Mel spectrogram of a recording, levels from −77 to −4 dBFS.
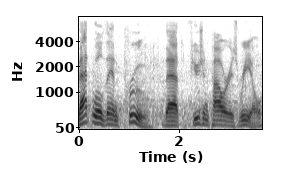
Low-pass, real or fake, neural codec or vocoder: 7.2 kHz; real; none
